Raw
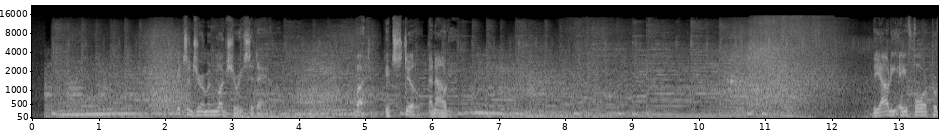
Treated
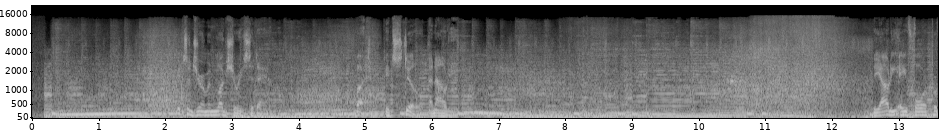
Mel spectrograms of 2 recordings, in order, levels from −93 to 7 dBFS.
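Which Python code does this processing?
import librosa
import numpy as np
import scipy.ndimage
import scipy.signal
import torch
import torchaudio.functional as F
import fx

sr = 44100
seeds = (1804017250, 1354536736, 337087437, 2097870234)

p1 = fx.low_shelf(x, sr, hz=200.0, db=10.0)
p2 = fx.over_compress(p1, sr, threshold_db=-31.0, ratio=-1.0)
y = p1 + F.gain(torch.from_numpy(p2), 1.5).numpy()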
